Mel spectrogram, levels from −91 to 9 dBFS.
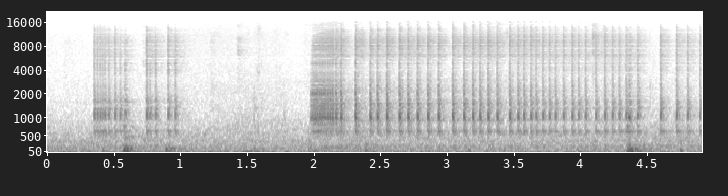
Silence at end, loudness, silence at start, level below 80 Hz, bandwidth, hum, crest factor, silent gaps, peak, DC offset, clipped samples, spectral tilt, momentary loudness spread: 0 s; -41 LUFS; 0 s; -46 dBFS; 17 kHz; none; 20 dB; none; -20 dBFS; under 0.1%; under 0.1%; -4 dB/octave; 11 LU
